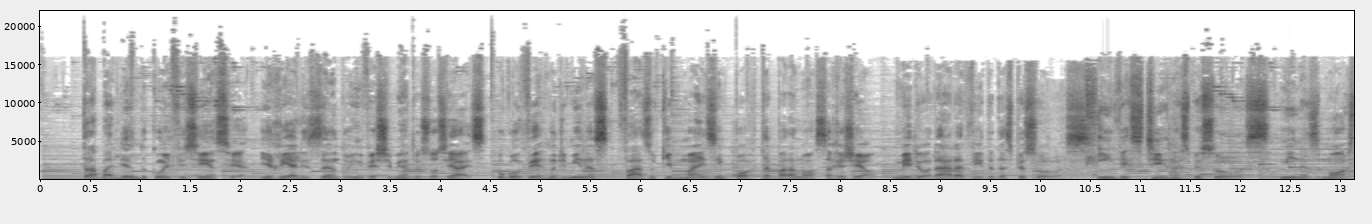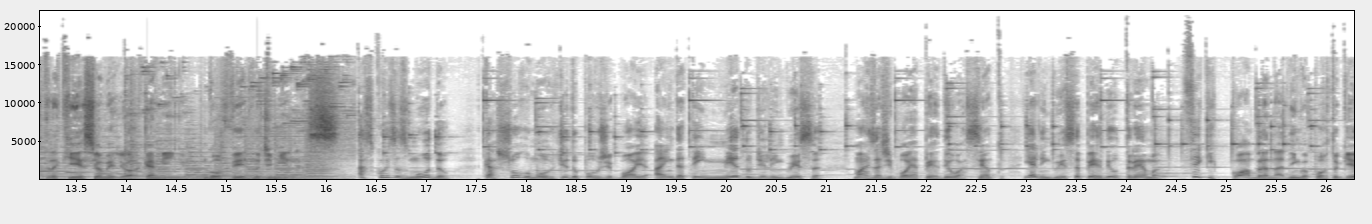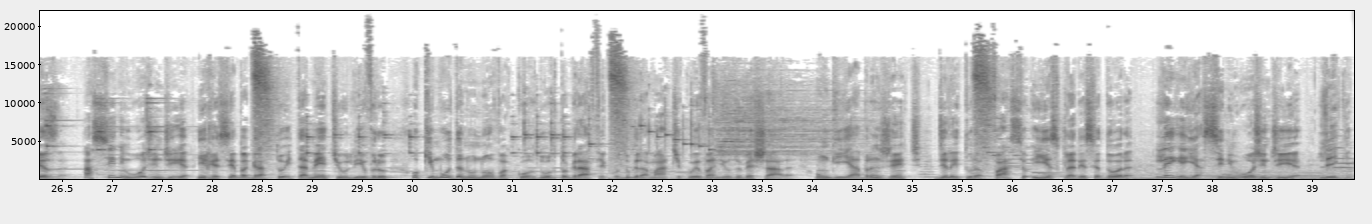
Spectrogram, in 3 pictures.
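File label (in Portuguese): Voz Madura, Masculino, Português - Brasileiro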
